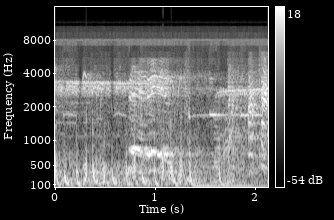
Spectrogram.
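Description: A DJ scratching a record on a turntable over a beat, with rapid back-and-forth strokes; a low bass note comes in about one and a half seconds in.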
